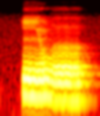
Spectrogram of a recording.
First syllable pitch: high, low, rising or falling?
high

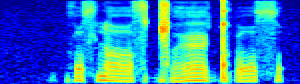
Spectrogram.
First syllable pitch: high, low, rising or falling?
rising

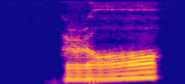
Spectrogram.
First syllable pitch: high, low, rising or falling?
rising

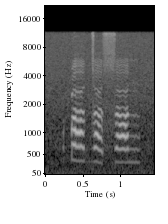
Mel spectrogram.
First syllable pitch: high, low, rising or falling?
high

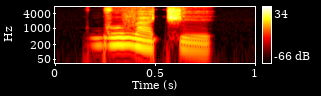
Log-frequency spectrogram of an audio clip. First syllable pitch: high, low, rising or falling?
high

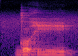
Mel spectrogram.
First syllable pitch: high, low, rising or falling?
low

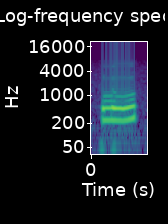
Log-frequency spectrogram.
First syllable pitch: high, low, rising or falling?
rising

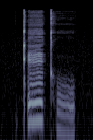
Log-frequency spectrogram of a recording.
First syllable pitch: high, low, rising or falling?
high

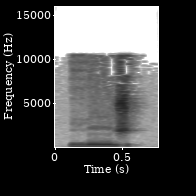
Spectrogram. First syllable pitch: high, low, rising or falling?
low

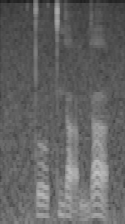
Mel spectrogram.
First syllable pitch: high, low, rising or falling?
rising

